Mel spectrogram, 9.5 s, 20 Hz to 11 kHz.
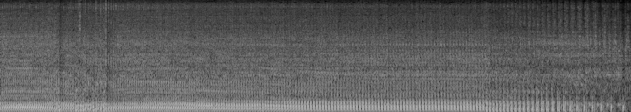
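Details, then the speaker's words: MTD Yardworks snowblower with Tecumseh 13 HP engine, 33-inch, running at high throttle: loud rapid small-engine run with occasional sharp pops; intermittent backfiring, owner suspects stuck valves or dirt in the carburetor, otherwise runs fine and powerful. "so as you guys can hear it's kind of like not yeah a little backfiring right so uh the valves might be kind of stuck you know what i'm saying either that or the carburetor might have something dirty inside"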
